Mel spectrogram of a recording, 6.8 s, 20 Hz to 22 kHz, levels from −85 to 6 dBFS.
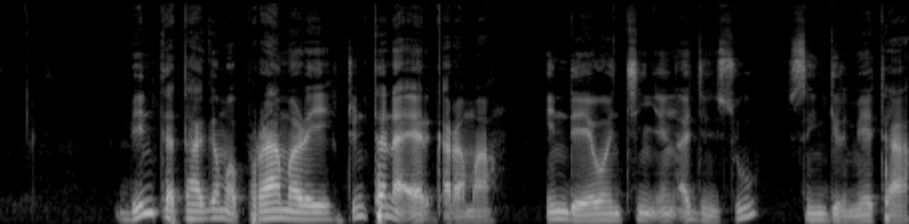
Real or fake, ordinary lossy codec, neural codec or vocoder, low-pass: real; none; none; none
